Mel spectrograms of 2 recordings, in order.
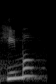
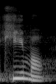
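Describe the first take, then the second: First: "¿Gimo?" asked softly with a rising tune; puzzled question. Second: "gimo" said firmly with a falling tune; settled answer. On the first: Preacher pausing over a word in the psalm, puzzled. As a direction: quietly query the word "¿Gimo?" as if unsure. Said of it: "Ok, sí, gimo". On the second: Preacher answering her own question about the word, decisive. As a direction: confirm "gimo" with a falling close. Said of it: "Ok, sí". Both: Shown as a demonstration.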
